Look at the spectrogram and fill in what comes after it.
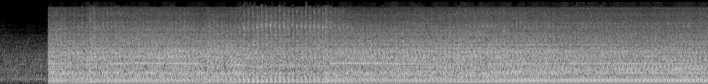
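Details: Cub Cadet tractor engine that runs fine for a minute, then seems fuel-starved or missing. Plugs were replaced and one came out fuel-wet. It runs with an uneven, stumbling beat, about four pulses a second, one cylinder dropping out; the owner suspects a bad coil or fuel solenoid.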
